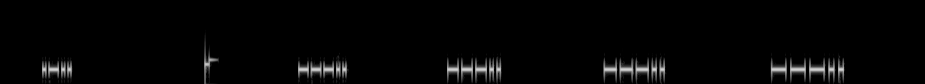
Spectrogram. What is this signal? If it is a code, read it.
Morse code, heard as a keyed tone, about 34 wpm, spaced as for 8 wpm, 700 Hz. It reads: L 8888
